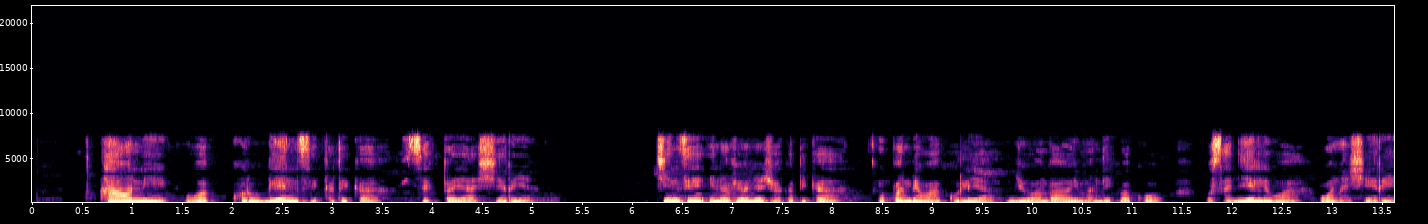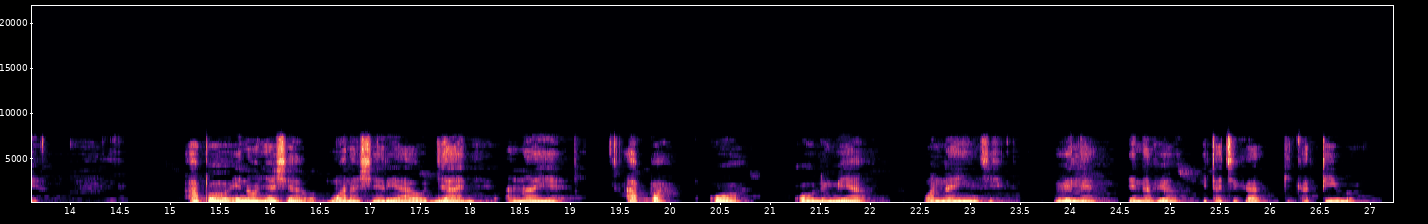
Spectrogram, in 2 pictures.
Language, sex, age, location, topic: Swahili, male, 25-35, Nakuru, government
